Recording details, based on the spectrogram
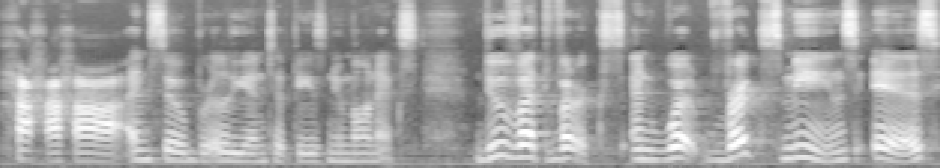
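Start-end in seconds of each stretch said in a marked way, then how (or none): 3.2-4.1 loud, jokey, deliberately put-on Russian accent. Teaching the mnemonic: put-on Russian accent. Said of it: "you have to say it with a Russian accent like that".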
